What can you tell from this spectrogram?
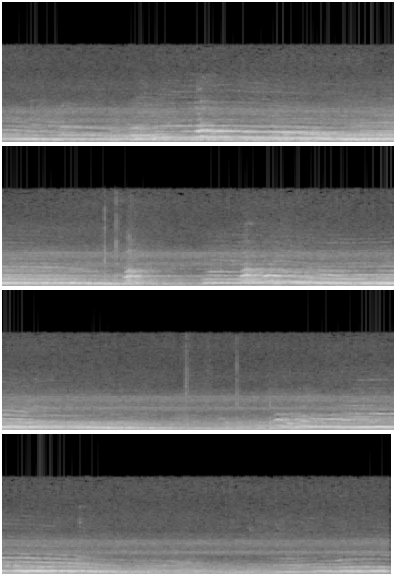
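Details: A dingo at Wirrimbirra Sanctuary, Tahmoor, NSW, Australia, gives long, wavering howls that rise, hold and slide down, with overlapping voices.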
